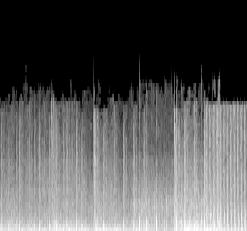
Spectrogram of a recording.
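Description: Dense, continuous submachine-gun fire in a shooter video game, rapid overlapping bursts sustained and loud throughout.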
